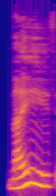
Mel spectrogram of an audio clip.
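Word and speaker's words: naïve: Naive is spelled n a i v e and we put two little dots above the letter i to show that we pronounce that vowel separately.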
